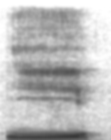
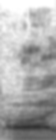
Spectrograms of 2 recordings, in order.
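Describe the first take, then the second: First: The word is said with a distorted vowel. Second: The word is pronounced in the standard way. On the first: "but I'm pronouncing it e" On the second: "you learn the word I"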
